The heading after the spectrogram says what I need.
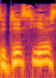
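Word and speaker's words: Odysseus: say it right that right yeah so it's adicus this is intuitive machines is the private company based out of Texas and uh this was their im1 their first launch intutive machines ones so uh adicus is the name of spacecraft although they refer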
